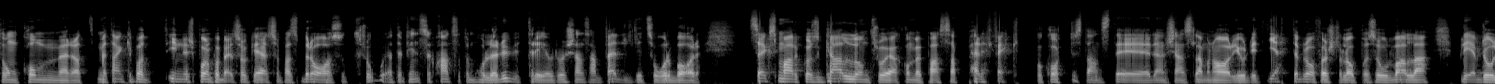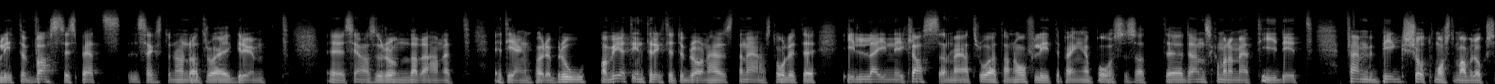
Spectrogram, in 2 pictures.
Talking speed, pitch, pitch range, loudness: 245 wpm, 105 Hz, 100-115 Hz, -25 LUFS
